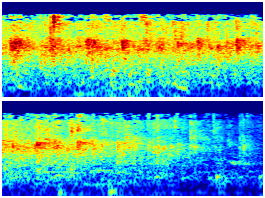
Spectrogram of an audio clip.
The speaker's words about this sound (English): Give them a clap for helping me out.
